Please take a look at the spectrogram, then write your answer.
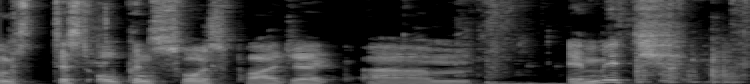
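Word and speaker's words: Immich: I've been playing around with this open source project, Image, spelled like I-M-M-I-C-H.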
